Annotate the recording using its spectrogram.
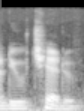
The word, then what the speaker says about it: ryuchell: 好，那在日文发音里面会直接叫他 ryuchell 啊，ryuchell。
